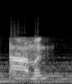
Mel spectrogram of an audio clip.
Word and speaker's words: Amun: so you see that in Egypt is pronounced Amon but Muslims pronounce Amin as the hidden one you have you have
